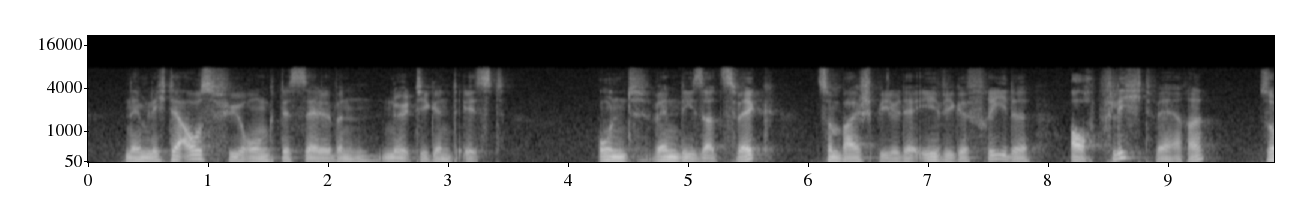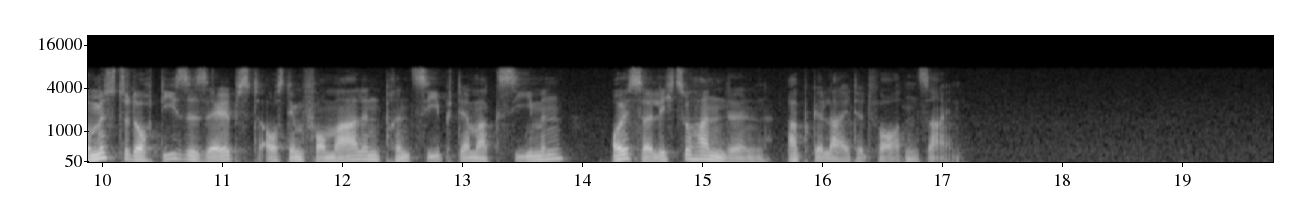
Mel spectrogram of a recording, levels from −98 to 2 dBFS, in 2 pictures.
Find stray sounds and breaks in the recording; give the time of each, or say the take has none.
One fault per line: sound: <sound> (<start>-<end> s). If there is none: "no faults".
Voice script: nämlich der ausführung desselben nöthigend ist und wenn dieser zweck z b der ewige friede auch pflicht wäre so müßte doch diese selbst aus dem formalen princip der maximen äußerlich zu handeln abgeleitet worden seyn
no faults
